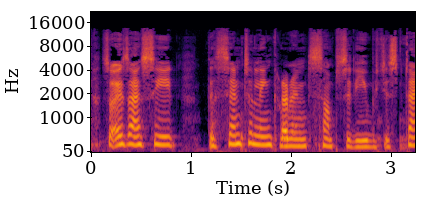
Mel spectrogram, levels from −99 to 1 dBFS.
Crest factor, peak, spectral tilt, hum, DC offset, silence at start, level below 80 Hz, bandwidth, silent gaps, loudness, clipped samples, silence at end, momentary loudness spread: 18 dB; -6 dBFS; -3.5 dB/octave; none; under 0.1%; 0 s; -60 dBFS; 13.5 kHz; none; -24 LUFS; under 0.1%; 0 s; 8 LU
